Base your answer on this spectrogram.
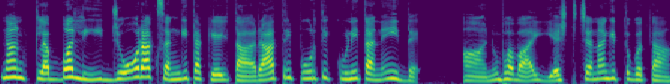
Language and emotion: Kannada, happy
